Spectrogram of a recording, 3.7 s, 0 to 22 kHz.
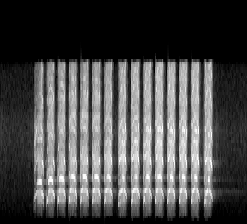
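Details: Alarmed osprey guarding the nest, filmed on 31 August 2021: after a moment of quiet, a burst of roughly fourteen rapid, high, ringing whistles, then silence again.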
